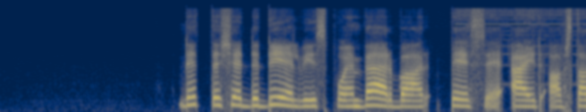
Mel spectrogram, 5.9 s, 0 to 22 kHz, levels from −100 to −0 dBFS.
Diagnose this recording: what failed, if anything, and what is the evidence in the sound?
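Network stage: there's a lost packet rebuilt from error correction between 2.43 and 2.53 s. No gap, but about 60 ms turns rougher and noisier, which fits three 20 ms packets lost and replaced with the low-bitrate copies carried in the following packets.

Analogue wiring or power: USB whine comes in at 4.55 s and runs to the end, a fixed-pitch tone on a 1 kHz series, loudest at the 9 kHz harmonic and roughly 30 dB under the speech. That's the bus's 1 ms frame current leaking through power or ground.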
